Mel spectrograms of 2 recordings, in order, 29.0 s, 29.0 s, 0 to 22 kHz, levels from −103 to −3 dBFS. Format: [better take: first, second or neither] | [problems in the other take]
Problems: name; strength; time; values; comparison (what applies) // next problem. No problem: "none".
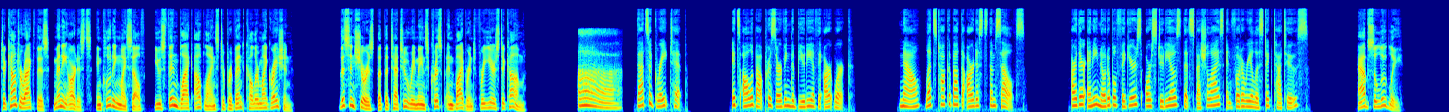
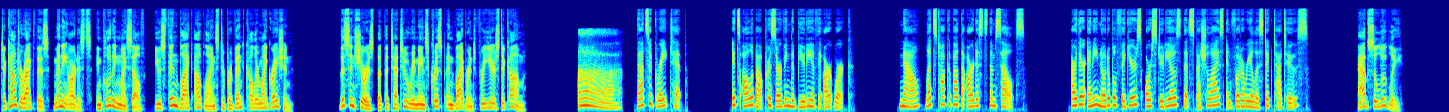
neither | none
